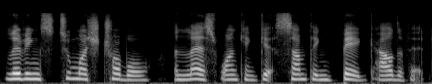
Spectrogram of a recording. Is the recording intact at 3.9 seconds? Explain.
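Yes, the audio is intact at 3.9 seconds, with no fault at that moment.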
